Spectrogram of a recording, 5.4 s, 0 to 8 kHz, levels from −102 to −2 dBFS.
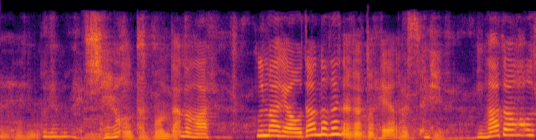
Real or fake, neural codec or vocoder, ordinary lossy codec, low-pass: fake; autoencoder, 22.05 kHz, a latent of 192 numbers a frame, VITS, trained on one speaker; AAC, 48 kbps; 7.2 kHz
